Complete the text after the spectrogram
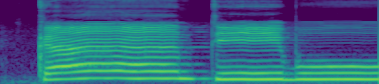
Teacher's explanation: tanwin bertemu dengan wau masuk ke wau cara bacanya disertai dengung dua ketukan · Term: idgham bighhunah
